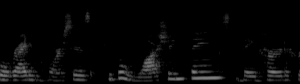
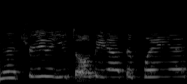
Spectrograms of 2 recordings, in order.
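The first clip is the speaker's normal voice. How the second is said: put-on crying, high and tearful speech; 9 semitones higher than usual. Telling a story, voicing a girl explaining to her father: acted crying while talking. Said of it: "she starts crying and explaining".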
